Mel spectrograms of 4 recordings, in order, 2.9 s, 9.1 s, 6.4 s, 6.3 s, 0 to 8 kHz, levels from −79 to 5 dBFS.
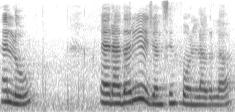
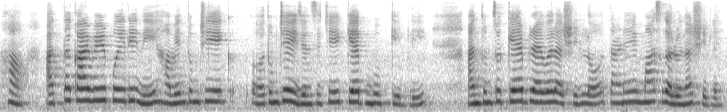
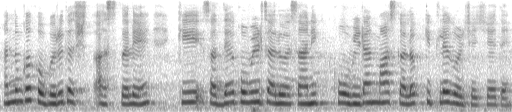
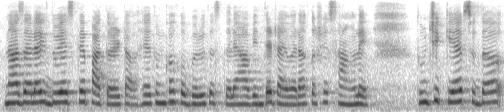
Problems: constant background noise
